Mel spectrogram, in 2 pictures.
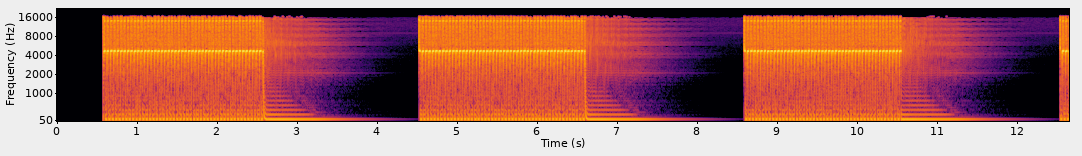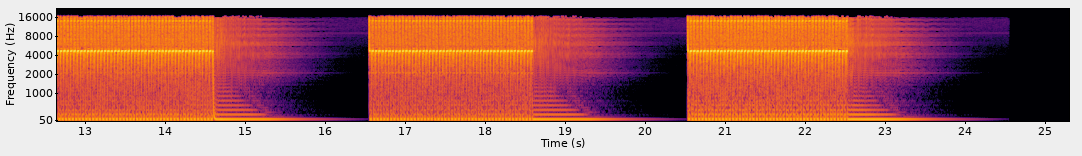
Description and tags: Made on a Waldorf Q rack
harsh, jackhammer, noise, synthesizer, waldorf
